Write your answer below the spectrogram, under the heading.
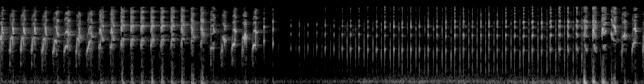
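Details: Caged fighter lovebird chattering nonstop in ngekek style to call a rival, fast rasping pulses about three per second, dipping briefly before a long, rattling burst resumes.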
